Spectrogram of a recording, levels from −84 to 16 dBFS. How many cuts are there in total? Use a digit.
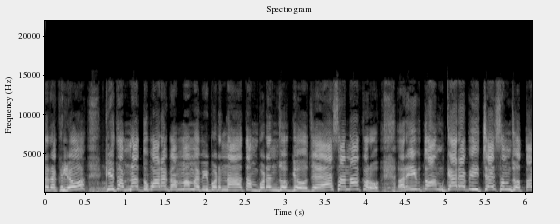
0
